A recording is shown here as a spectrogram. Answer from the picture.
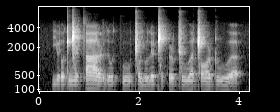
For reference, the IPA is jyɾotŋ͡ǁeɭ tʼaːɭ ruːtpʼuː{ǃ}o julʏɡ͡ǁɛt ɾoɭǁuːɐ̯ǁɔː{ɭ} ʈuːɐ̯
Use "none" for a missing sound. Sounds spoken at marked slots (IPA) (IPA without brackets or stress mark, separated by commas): ǁ, ɭ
